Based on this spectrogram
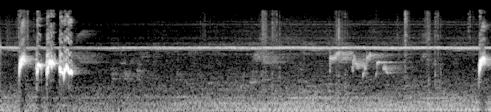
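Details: Red-whiskered bulbul singing in the morning, a lure recording for training other bulbuls: a quick burst of four loud warbled notes at the start, then quiet with a steady high whine and faint distant chirps, and one last note at the end.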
